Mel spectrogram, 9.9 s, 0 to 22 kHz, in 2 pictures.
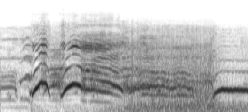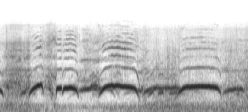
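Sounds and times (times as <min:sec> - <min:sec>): roller coaster rumble: 0:00.3 - 0:09.9
wind rushing: 0:01.9 - 0:09.9.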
